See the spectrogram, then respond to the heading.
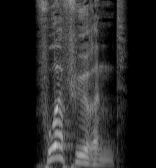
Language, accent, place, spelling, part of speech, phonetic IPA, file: German, Germany, Berlin, vorführend, verb, [ˈfoːɐ̯ˌfyːʁənt], De-vorführend.ogg
- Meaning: present participle of vorführen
